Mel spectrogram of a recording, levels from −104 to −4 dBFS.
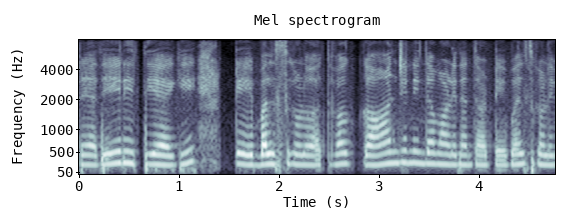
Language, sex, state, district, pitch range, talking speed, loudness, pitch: Kannada, female, Karnataka, Bidar, 215-240 Hz, 115 wpm, -18 LUFS, 225 Hz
